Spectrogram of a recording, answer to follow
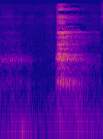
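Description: A woman's breath: a faint intake, then a long audible sigh out starting about a second in and fading away.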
